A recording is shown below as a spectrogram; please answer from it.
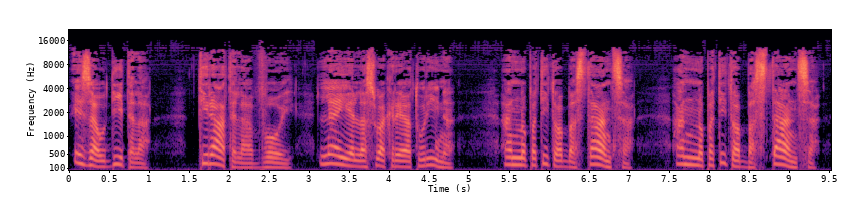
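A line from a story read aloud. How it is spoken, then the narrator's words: Exclaimed. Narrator (Italian): esclamò Renzo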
